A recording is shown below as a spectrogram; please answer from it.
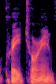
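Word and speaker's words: Praetorian: pretorian by the way let me spell petoran for you and I'll spell it again at the end p r a e t o r i an that's petoran so petoran helps security teams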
